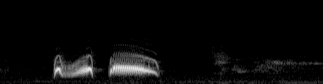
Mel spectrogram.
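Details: Cooing spotted dove, a sound for luring wild birds and training decoy doves: a short rising note that builds into a two-part coo with a long vibrating tail, then near silence.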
